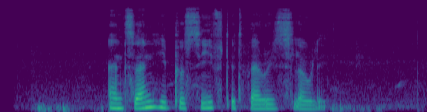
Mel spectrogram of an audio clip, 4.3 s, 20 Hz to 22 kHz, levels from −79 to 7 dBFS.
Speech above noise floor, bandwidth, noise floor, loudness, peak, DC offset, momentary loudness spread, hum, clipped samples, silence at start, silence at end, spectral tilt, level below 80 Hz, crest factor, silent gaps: 28 dB; 16 kHz; -57 dBFS; -30 LUFS; -12 dBFS; under 0.1%; 24 LU; none; under 0.1%; 0.35 s; 0.75 s; -6 dB/octave; -72 dBFS; 20 dB; none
